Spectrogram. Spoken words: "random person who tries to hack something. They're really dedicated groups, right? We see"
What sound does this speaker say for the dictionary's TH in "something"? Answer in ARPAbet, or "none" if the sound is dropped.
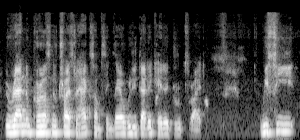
TH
